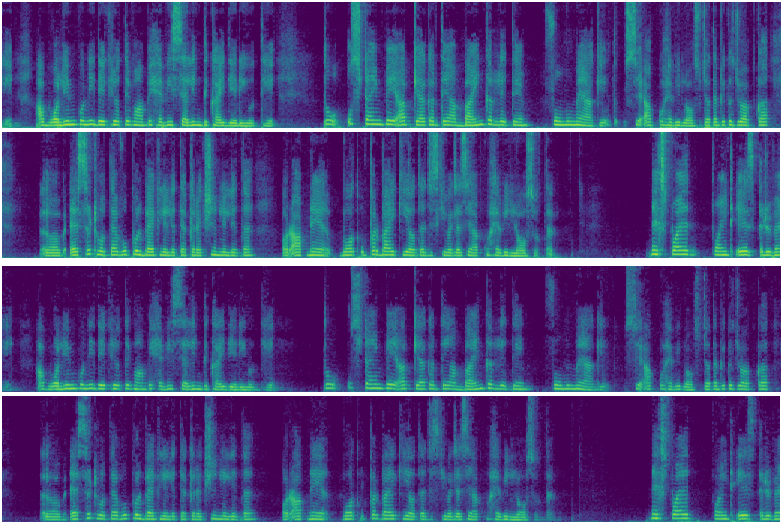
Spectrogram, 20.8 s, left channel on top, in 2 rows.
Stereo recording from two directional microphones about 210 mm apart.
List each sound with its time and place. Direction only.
0.4 s a woman's voice: 55° left (ahead or behind)
19.0 s speech: 55° left (ahead or behind)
